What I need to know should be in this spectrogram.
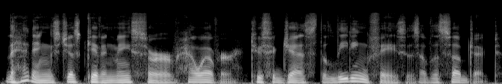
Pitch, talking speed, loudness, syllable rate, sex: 95 Hz, 180 wpm, -19 LUFS, 4.9 syllables/s, male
